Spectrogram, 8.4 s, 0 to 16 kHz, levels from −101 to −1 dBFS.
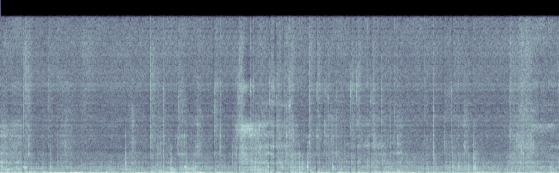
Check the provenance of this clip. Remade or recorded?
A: remade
